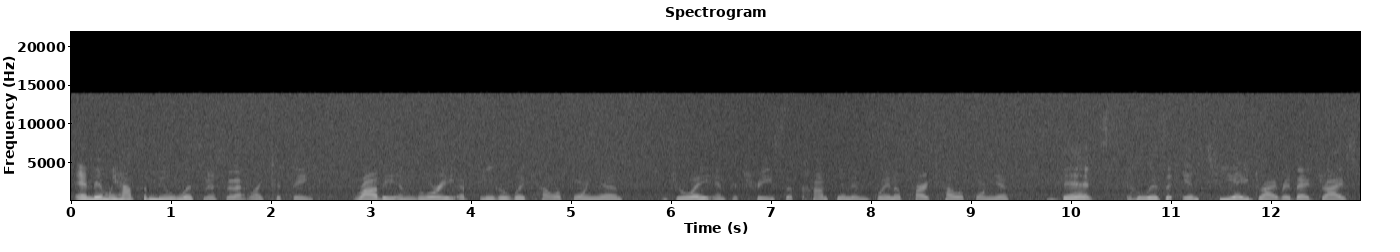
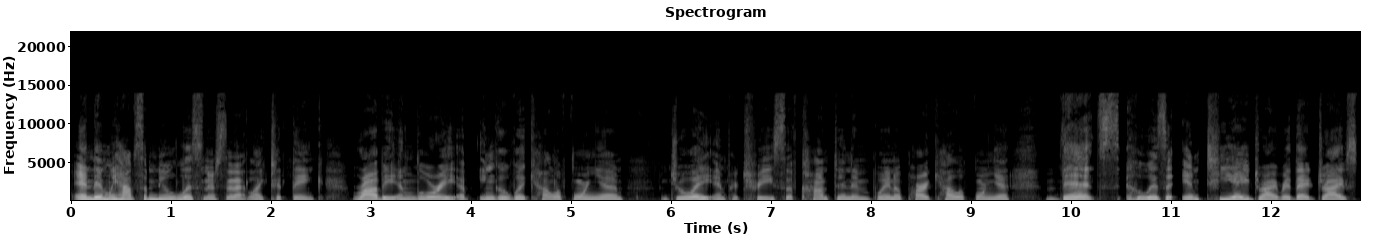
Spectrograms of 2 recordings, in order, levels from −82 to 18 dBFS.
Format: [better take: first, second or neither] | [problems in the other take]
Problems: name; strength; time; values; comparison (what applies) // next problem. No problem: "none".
second | hiss; loud; throughout; 8 dB below the speech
